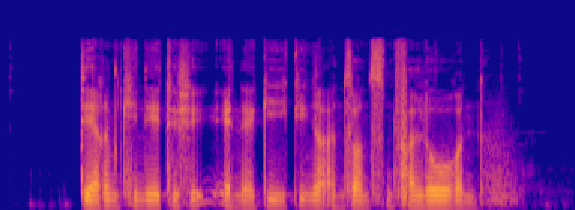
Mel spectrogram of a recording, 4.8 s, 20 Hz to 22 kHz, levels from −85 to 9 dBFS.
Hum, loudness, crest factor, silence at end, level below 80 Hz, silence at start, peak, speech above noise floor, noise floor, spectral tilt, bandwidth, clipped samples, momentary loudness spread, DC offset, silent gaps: none; -19 LUFS; 18 dB; 0.5 s; -60 dBFS; 0.65 s; -2 dBFS; 47 dB; -65 dBFS; -4 dB/octave; 10.5 kHz; under 0.1%; 10 LU; under 0.1%; none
